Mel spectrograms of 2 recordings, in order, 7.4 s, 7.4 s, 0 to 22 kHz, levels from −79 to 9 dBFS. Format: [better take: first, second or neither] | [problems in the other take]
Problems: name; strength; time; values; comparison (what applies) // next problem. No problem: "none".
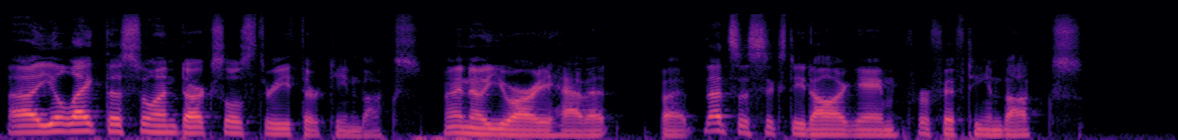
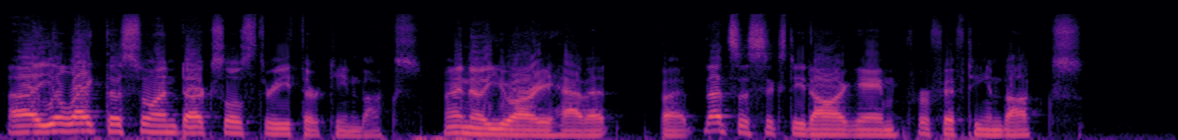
first | distortion; slight; 6% of the sound clipped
